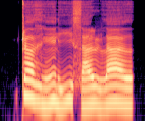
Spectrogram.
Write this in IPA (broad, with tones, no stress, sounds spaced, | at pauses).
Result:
ʈ ɐ˦˨ ɣ ẽ˩˧˩ ɾ iː˩˧˩ s a˩˧˩ ɭ l a˦˨ ə̯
